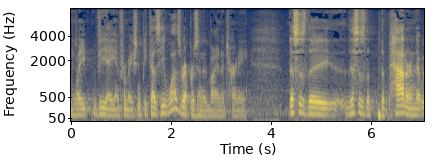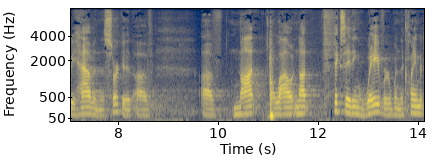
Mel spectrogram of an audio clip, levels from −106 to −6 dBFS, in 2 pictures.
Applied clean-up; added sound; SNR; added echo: none; none; none; none.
